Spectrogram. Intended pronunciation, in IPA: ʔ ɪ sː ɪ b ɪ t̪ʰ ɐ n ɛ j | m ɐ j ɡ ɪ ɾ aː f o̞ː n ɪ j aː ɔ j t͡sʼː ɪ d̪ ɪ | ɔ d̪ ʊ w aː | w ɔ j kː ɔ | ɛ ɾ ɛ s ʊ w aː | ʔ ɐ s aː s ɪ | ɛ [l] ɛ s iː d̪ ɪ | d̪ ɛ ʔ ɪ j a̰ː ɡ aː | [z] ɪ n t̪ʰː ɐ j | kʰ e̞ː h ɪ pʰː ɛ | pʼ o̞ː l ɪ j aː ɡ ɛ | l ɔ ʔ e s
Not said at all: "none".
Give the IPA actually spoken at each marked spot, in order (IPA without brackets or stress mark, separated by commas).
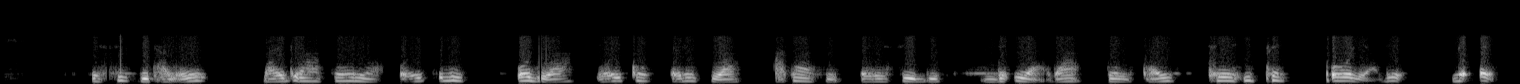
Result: ɾ, s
